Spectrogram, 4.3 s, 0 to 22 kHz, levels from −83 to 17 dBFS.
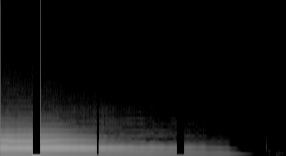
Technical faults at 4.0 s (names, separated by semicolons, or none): none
